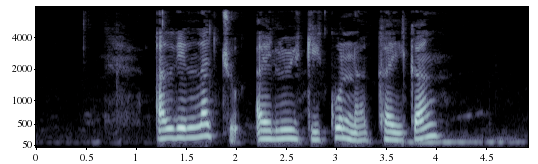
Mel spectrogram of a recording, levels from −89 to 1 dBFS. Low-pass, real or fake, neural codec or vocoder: 7.2 kHz; real; none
